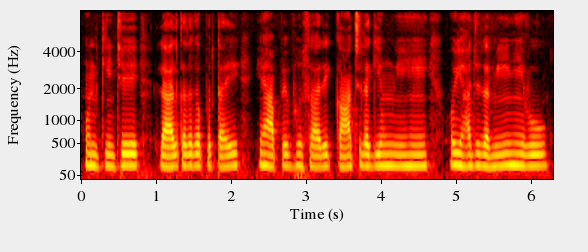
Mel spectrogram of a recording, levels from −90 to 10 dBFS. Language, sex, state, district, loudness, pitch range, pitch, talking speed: Hindi, female, Bihar, Sitamarhi, -23 LUFS, 155-165 Hz, 160 Hz, 170 wpm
